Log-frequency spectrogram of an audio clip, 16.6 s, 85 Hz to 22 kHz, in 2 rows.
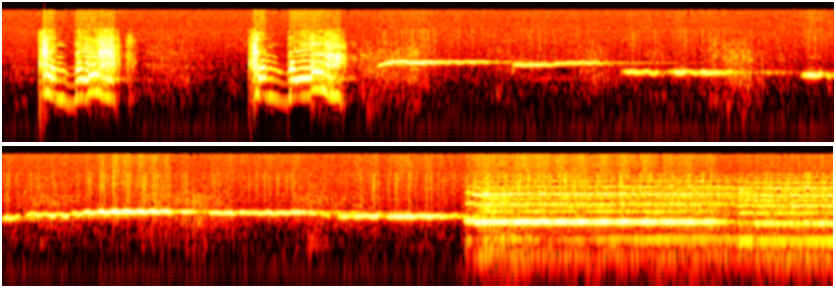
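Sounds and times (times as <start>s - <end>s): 
faint low hum: 0.0s - 16.6s
person whistling a slow wandering tune: 3.8s - 15.9s.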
